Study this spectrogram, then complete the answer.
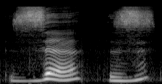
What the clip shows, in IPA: zzzzzzz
